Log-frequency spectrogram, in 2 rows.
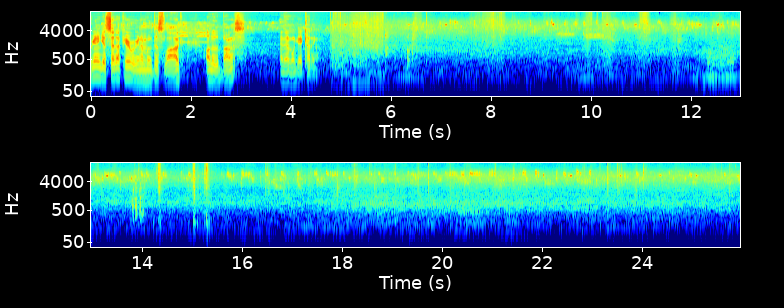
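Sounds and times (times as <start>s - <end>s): faint high chirps: 1.6s - 2.6s.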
